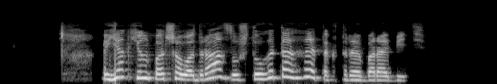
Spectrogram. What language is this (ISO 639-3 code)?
bel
